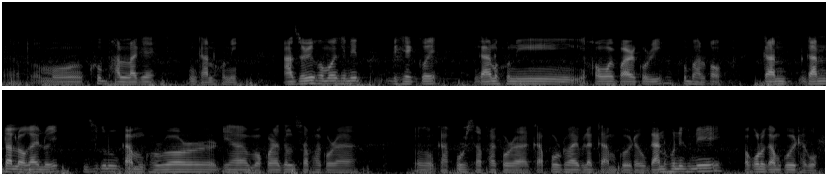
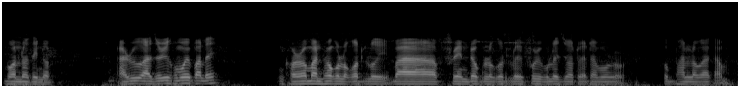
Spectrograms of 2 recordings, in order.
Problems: none marked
